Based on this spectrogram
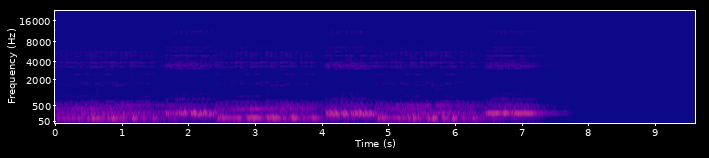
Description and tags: crunchy space
simple noise: freak the sound and add drums
crunchy, electronic, noise, loop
